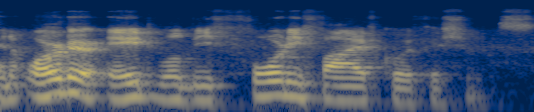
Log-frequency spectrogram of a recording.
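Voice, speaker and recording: The man's voice is fairly high and somewhat breathy. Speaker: professor. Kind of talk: lecture. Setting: video call. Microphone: video call.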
